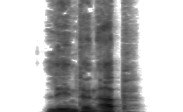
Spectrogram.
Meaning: inflection of ablehnen: 1. first/third-person plural preterite 2. first/third-person plural subjunctive II
- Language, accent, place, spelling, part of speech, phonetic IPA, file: German, Germany, Berlin, lehnten ab, verb, [ˌleːntn̩ ˈap], De-lehnten ab.ogg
